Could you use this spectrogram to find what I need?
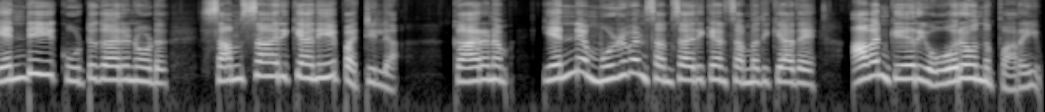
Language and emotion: Malayalam, angry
